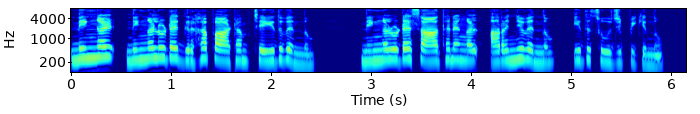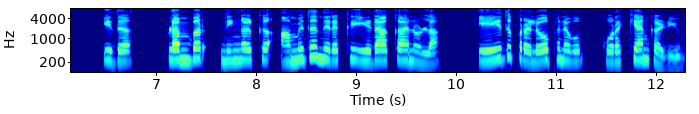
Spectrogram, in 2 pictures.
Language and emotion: Malayalam, neutral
